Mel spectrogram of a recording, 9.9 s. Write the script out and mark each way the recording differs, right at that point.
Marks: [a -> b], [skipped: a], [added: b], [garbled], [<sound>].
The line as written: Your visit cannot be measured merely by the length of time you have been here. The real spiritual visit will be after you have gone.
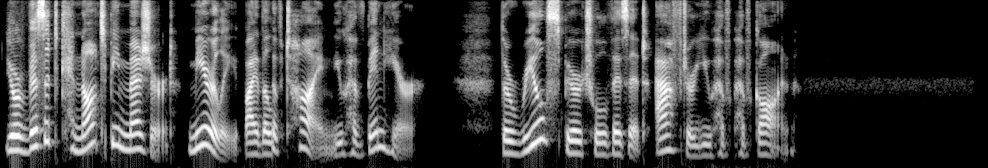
Your visit cannot be measured merely by the [skipped: length] of time you have been here. The real spiritual visit [skipped: will be] after you have [added: have] gone.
